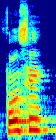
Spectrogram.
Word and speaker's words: français: बस ई, वो ई का साउंड आप इसमें एंटर करेंगे, फोंसे, फोंसेज, बस यही डिफरेंस है।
